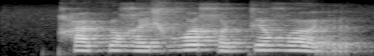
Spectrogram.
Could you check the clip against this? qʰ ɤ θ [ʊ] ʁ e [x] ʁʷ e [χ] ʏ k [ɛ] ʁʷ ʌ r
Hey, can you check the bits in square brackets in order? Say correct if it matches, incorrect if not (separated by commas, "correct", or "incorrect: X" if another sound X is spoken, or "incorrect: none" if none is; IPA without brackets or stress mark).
correct, correct, correct, correct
